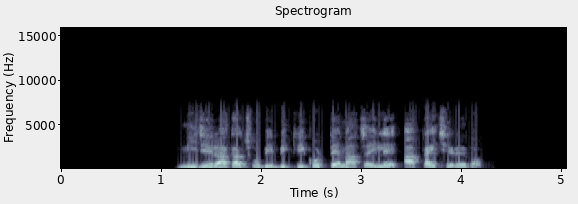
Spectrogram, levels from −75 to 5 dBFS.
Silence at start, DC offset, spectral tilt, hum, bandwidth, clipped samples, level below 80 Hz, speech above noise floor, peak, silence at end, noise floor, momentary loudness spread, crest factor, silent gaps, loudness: 1.2 s; under 0.1%; -6 dB/octave; none; 7.8 kHz; under 0.1%; -44 dBFS; over 72 dB; -2 dBFS; 0.85 s; under -90 dBFS; 6 LU; 18 dB; none; -19 LUFS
